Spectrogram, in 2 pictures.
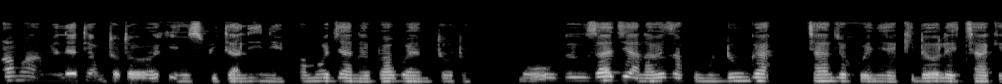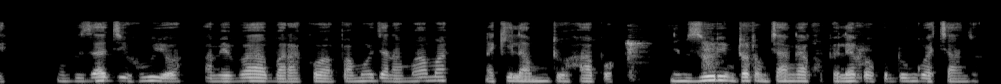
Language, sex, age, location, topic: Swahili, male, 36-49, Wajir, health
